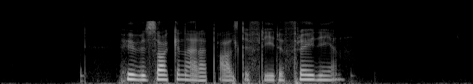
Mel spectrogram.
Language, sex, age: Swedish, female, 24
